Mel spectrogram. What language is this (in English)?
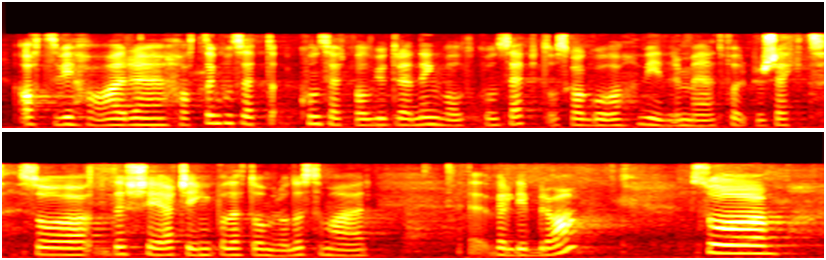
Norwegian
